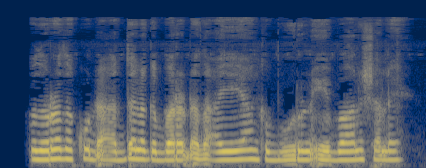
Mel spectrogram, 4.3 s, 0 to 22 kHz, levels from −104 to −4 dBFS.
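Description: Throughout the speech, treble stops near 14.2 kHz and sounds hissy and grainy. This is likely Vorbis compression, coarsely quantising high detail, which fits roughly 33 kbps.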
